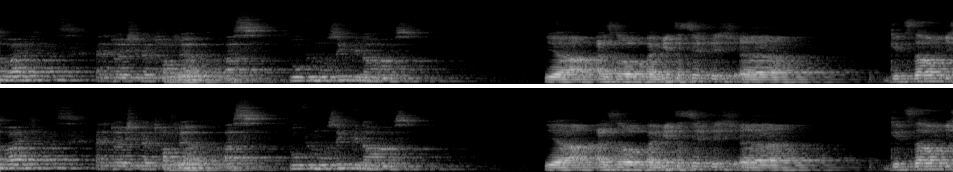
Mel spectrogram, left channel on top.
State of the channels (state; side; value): normal; both; correlation 0.84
